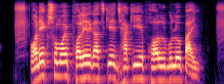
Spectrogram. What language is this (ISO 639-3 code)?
ben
